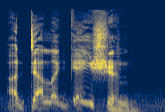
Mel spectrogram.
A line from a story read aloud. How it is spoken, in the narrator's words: he said excitedly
